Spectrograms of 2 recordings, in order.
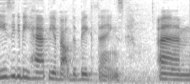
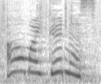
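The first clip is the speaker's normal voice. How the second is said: much higher, slow oh my goodness; real startled sympathy; shocked dismay; 13 semitones higher, slower than usual. Real, not acted. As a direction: gasp at bad news. Reacting to sister's fall.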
